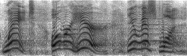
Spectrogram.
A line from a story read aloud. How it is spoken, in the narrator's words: shouted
